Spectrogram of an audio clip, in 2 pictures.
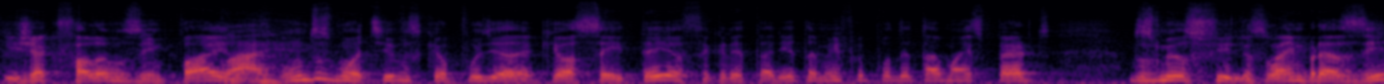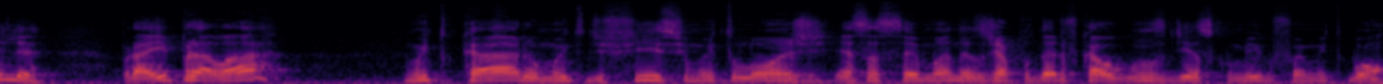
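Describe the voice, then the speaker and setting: In a very clean recording with a silent background, a man with a dark, mellow tone talks at a fairly quick pace, his pitch high with ordinary variation. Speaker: state environment secretary. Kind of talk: TV interview answer.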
